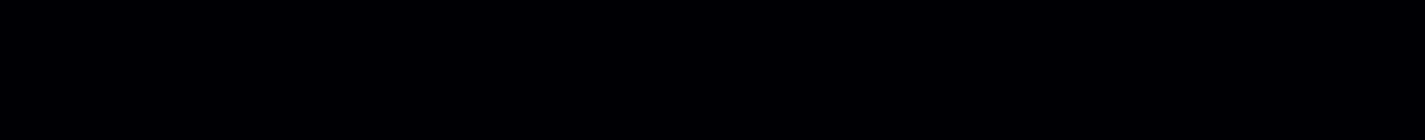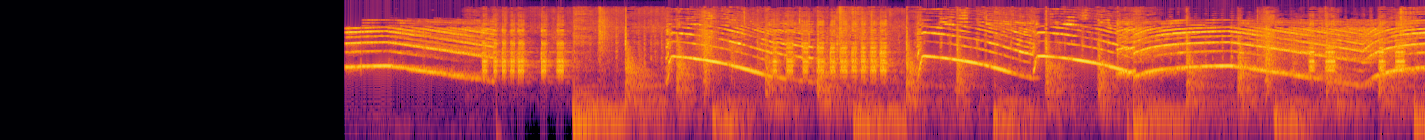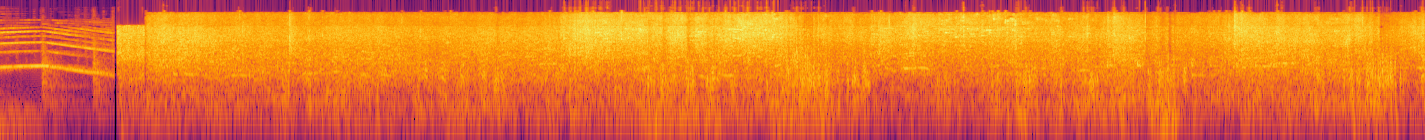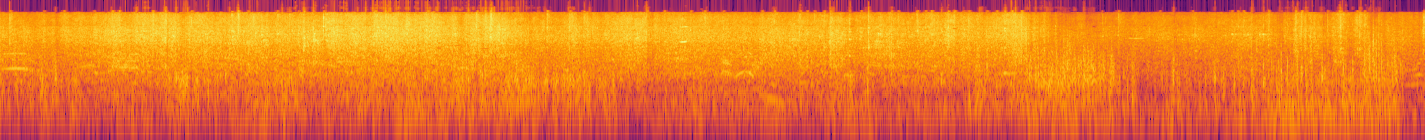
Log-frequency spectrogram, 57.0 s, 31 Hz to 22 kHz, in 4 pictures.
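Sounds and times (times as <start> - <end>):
emergency siren wailing: 17.7 - 20.2, 20.9 - 32.0
low rumble: 20.0 - 29.3
storm wind buffeting microphone: 30.0 - 57.0.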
